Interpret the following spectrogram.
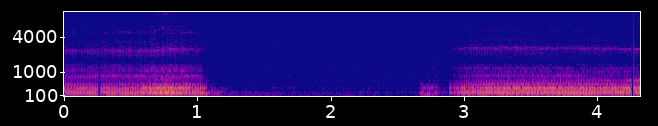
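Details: Sausage dog from a pet compilation producing low, rumbling growls, a steady throaty sound broken by a short silent pause before resuming more loudly.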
